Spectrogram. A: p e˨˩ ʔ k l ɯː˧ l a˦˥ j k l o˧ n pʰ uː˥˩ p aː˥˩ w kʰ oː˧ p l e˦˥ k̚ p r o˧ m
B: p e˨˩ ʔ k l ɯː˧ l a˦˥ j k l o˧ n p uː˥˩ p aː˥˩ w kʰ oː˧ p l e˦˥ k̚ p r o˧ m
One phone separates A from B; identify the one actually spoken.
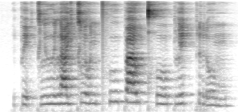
A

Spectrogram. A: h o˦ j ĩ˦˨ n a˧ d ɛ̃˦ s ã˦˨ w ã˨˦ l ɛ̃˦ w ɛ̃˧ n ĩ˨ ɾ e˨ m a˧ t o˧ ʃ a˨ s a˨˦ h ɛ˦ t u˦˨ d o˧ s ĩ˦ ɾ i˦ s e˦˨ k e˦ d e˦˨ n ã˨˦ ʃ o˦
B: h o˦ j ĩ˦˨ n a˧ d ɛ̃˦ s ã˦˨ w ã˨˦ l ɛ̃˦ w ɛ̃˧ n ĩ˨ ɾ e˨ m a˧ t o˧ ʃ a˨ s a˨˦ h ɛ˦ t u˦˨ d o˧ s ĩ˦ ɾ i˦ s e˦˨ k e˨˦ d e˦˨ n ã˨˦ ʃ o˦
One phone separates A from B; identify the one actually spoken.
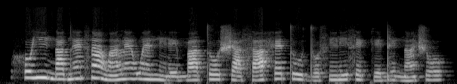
B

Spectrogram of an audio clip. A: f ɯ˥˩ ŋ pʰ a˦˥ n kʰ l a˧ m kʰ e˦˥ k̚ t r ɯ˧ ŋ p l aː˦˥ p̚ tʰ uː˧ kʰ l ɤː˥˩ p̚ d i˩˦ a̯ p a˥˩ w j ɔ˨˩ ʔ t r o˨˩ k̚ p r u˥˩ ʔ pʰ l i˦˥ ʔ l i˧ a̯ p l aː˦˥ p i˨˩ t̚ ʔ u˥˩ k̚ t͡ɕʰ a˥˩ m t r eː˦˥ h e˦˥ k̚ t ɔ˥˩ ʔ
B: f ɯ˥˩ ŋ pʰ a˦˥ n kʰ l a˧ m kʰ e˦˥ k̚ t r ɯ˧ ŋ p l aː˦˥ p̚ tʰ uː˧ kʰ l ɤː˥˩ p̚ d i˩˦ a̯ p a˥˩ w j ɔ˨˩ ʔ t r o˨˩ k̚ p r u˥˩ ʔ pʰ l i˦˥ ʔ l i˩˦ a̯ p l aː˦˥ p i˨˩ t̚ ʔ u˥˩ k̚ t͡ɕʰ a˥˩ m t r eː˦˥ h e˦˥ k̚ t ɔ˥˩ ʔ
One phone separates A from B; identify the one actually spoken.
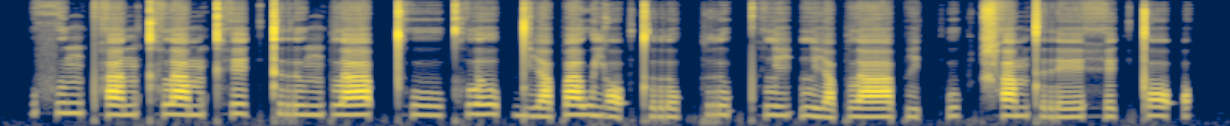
B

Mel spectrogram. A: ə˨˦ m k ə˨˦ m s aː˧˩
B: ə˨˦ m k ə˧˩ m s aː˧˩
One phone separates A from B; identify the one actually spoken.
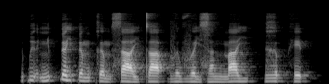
B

